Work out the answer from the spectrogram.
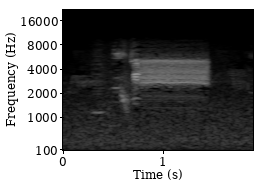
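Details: A male Red-winged Blackbird in spring display, defending breeding territory in the northeastern United States, gives a couple of quick introductory notes, then a long, harsh, buzzy trill held steady for about three-quarters of a second.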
